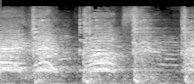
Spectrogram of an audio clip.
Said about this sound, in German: Andere Demonstrierende halten Bilder hoch, auf denen Opfer von Polizeigewalt zu sehen sind, trommeln auf Töpfe und fordern in spanischen und türkischen Sprechchören immer wieder den Rücktritt des türkischen Ministerpräsidenten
